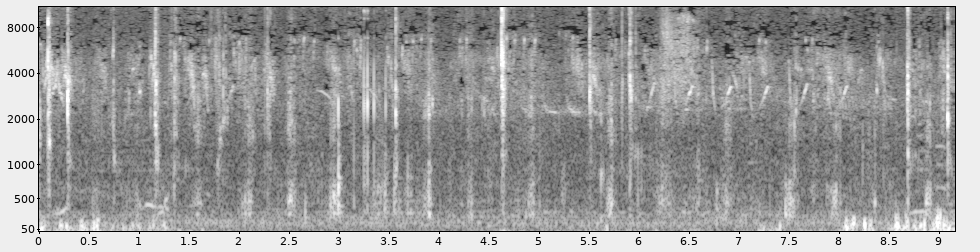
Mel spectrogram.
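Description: A person eating cooked snails up close: chewing and wet mouth sounds, heavier at the start and near the end, with many small sharp clicks as the snail shells are handled and picked with a toothpick.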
